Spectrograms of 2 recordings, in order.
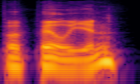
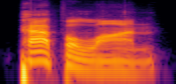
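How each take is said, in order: First: The word is said with an extra 'ee' sound. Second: The word is said without the extra 'ee' sound. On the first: "I'm going to keep saying Papillion" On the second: "How would you not pronounce the I's in Papillion?"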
